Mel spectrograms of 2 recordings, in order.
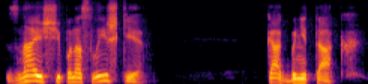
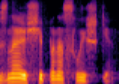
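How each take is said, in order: First: Scoffing exclamation. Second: Modest admission. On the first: Don Juan mocking Vicente's "Знающий понаслышке", a scoffing exclamation. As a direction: throw "Знающий понаслышке" back, drawn out and incredulous. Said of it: "воскликнул Дон Хуан". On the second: Don Vicente owning up to "знающий понаслышке", modest and subdued. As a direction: admit "знающий понаслышке" humbly, letting it sink. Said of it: "подыскивал нужное слово". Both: A narrator's reading.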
